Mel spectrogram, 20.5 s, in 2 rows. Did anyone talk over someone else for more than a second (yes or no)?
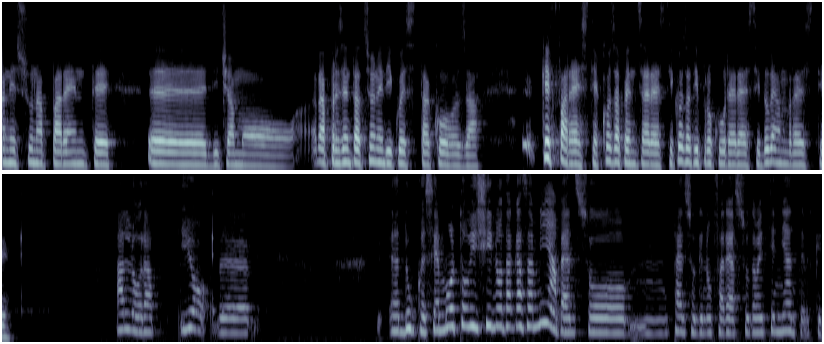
no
